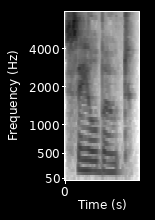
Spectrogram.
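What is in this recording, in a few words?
"sailboat", British English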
